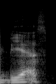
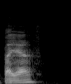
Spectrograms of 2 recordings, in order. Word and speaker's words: Bias: Y Sí, o sea, se escribe Bias, pero es Bias.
